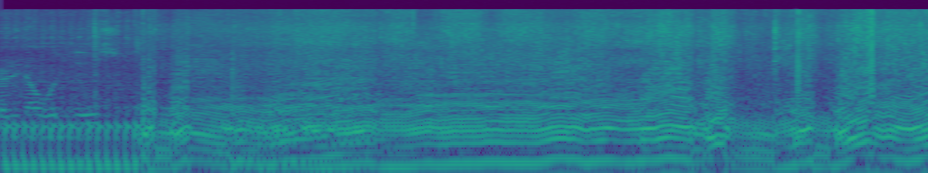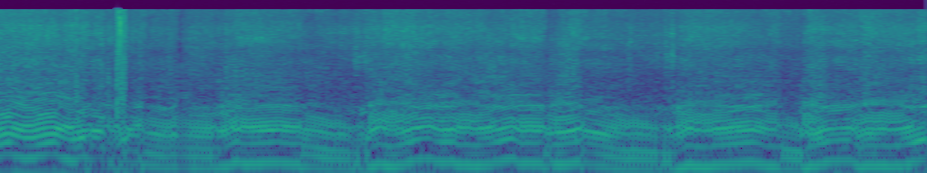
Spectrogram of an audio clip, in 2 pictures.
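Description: A quad bike engine revs and growls while riding on a dirt track.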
